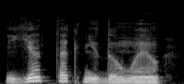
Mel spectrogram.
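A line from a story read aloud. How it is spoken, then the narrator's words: Gentle objection. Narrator (Russian): мягко возразил Эркюль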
